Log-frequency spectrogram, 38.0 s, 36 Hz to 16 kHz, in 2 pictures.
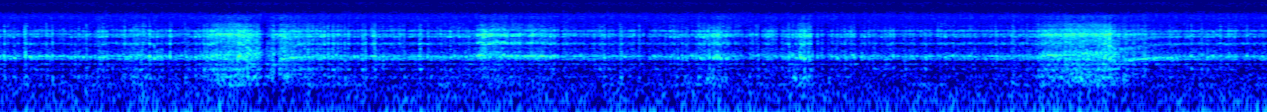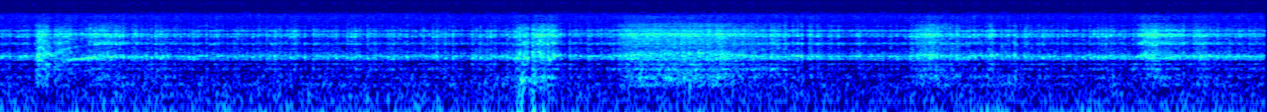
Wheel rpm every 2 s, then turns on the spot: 200, 160, 160, 200, 200, 200, 200, 200, 180, 170, 180, 200, 200, 200, 200, 200, 200, 200, 200.
none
